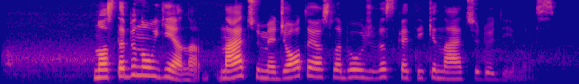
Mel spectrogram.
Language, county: Lithuanian, Klaipėda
